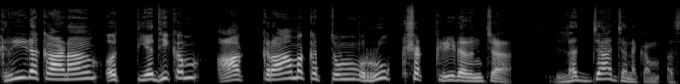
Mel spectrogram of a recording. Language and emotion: Sanskrit, disgusted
